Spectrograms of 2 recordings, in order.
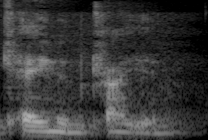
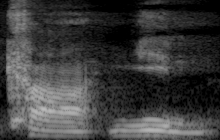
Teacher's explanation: in English you combine the two letters, the two vowels in the middle, like a diphthong. But in Hebrew, you say ka yin, so we separate those two vowels.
